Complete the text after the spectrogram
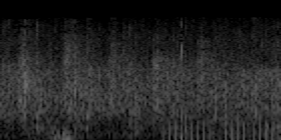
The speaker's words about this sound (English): Come on, clap your hands one more time and give him praise.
